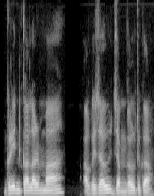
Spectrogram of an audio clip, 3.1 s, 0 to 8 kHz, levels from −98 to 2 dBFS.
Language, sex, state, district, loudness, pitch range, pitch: Wancho, male, Arunachal Pradesh, Longding, -15 LUFS, 120-135 Hz, 125 Hz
